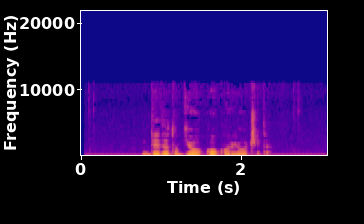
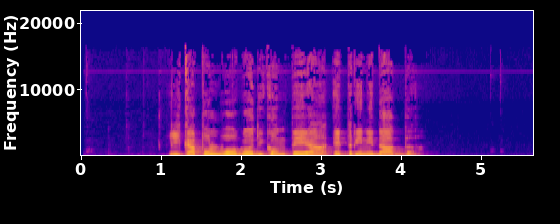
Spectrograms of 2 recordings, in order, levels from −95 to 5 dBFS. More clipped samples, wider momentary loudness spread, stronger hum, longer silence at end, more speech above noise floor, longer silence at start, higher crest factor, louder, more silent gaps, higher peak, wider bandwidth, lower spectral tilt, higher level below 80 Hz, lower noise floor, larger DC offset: neither; first, 15 LU vs 11 LU; first, 50 Hz at -40 dBFS vs none; second, 0.75 s vs 1.45 s; second, 29 dB vs 57 dB; second, 0.75 s vs 1.1 s; about the same, 20 dB vs 20 dB; second, -25 LUFS vs -20 LUFS; neither; second, -8 dBFS vs -2 dBFS; second, 11.5 kHz vs 16.5 kHz; first, -7.5 dB/octave vs -6 dB/octave; first, -48 dBFS vs -56 dBFS; second, -54 dBFS vs -76 dBFS; neither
